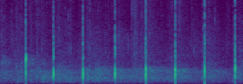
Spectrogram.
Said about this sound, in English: You can give a clap, that's fine. Amen.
